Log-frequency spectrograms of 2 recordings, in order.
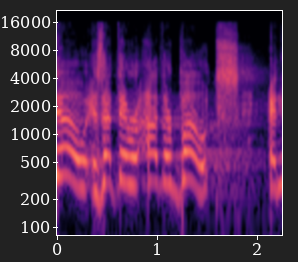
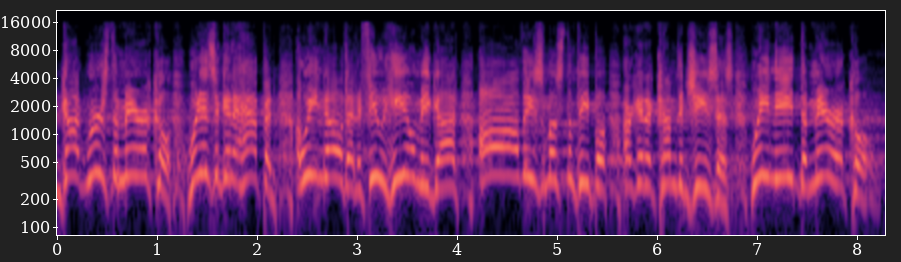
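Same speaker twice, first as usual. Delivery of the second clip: raised, urgent plea to God; pleading prayer; 3 semitones higher than usual. Retold or imitated. Sick missionary pleading with God for healing, urgent. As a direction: act out a desperate appeal for help.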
